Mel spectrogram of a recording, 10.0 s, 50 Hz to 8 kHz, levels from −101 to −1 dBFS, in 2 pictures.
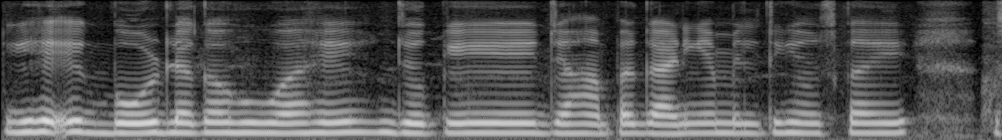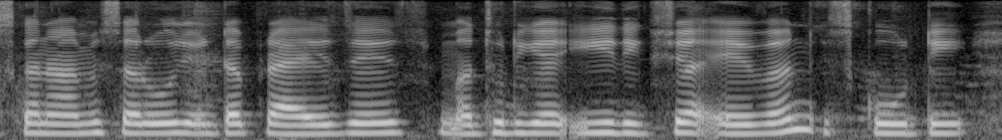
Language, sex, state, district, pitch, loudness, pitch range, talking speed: Hindi, female, Uttar Pradesh, Budaun, 205 Hz, -27 LUFS, 200-215 Hz, 155 wpm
